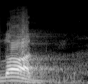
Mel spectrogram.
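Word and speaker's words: ض: Ini namanya huruf dad. Dad, ya, kalau ejaannya seperti ini.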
